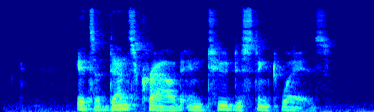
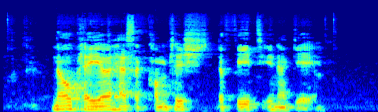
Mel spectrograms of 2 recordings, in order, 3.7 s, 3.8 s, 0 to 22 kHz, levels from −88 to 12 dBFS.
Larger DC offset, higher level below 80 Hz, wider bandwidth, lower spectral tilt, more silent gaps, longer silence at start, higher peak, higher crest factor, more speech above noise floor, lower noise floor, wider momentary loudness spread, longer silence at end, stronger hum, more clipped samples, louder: neither; second, -66 dBFS vs -56 dBFS; first, 16.5 kHz vs 13 kHz; about the same, -5 dB/octave vs -5.5 dB/octave; neither; first, 0.75 s vs 0.5 s; second, -20 dBFS vs -2 dBFS; about the same, 20 dB vs 18 dB; second, 28 dB vs 34 dB; first, -66 dBFS vs -52 dBFS; about the same, 13 LU vs 12 LU; second, 0.4 s vs 0.6 s; neither; neither; second, -38 LUFS vs -18 LUFS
